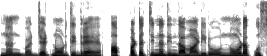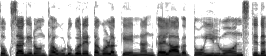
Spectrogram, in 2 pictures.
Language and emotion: Kannada, fearful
